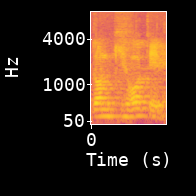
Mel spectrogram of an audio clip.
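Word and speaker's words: Don Quijote: apa yang terkenal dari servantes Don k eh don quiijote don dan ya orang Spanyol membacanya Don quiijote oh D Kote di Indonesia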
